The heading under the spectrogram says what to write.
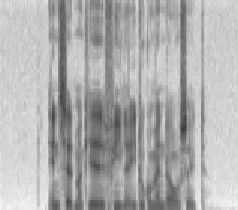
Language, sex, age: Danish, male, 42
